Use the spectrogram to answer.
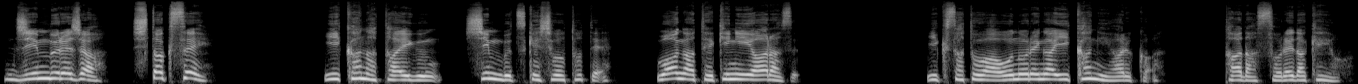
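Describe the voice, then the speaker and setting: A woman voices a haughty, imperious demon-king warlord for a mobile game, using pompous, archaic lordly Japanese phrasing. Her voice is slightly high, slow, and a touch mellow, recorded at studio quality with no room sound. She comes across as grand and imperious.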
